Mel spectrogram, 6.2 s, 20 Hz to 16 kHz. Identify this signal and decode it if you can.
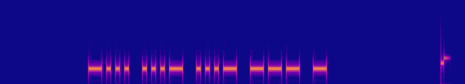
Morse code, heard as a keyed tone, about 20 wpm, 700 Hz. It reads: BVVOT
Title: Code Groups - 5 Letter:Numbers - 20wpm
